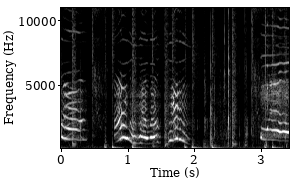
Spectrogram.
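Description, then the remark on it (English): A cat called Hello Kitty meows several times in quick succession, drawn-out rising and falling cries, with a few soft thumps and clicks between them. “And that's Hello Kitty.”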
